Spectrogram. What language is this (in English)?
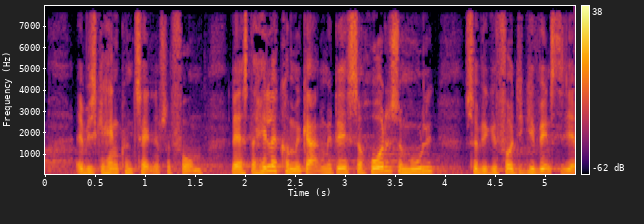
Danish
